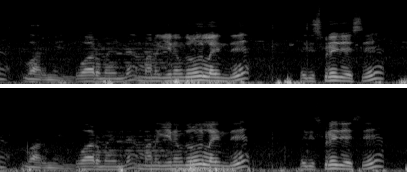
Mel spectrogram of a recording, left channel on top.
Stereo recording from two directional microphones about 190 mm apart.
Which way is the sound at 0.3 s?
15° left (ahead or behind).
